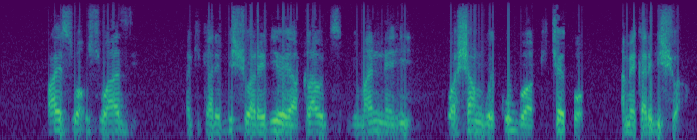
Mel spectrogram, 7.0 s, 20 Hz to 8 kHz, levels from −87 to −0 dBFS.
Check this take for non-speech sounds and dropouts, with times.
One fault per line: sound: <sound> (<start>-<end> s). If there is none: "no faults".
sound: dropout (5.6-5.7 s)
